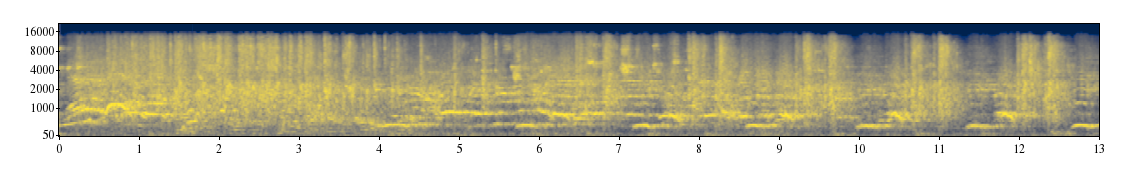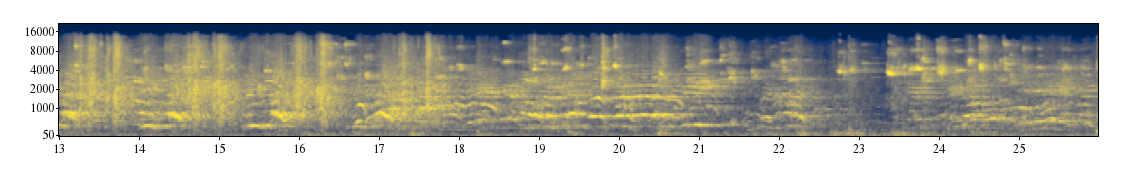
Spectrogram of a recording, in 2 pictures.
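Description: A crowd of spectators talks and cheers loudly in a large echoing gym.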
